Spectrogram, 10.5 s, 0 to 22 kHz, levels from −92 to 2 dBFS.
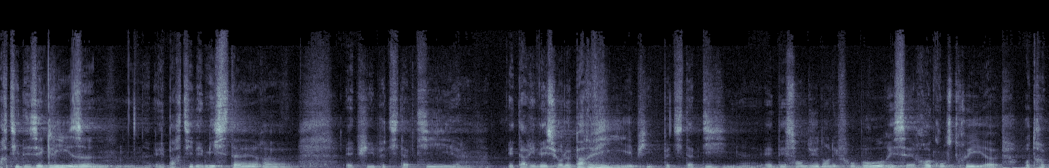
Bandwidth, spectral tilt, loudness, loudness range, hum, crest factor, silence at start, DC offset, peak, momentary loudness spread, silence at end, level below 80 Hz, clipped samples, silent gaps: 18 kHz; -4 dB/octave; -31 LUFS; 3 LU; none; 20 dB; 0 s; under 0.1%; -10 dBFS; 14 LU; 0 s; -44 dBFS; under 0.1%; none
